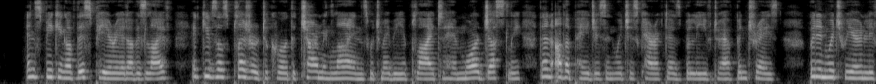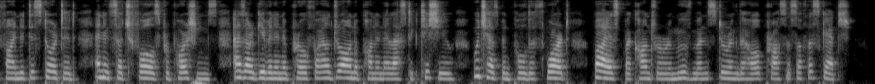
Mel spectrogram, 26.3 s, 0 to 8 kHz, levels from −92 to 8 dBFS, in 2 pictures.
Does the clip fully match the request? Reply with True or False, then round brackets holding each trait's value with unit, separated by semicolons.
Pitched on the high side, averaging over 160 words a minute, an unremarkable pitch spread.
False (205 Hz; 180 wpm; 2.3 semitones)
